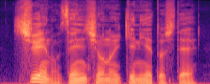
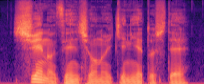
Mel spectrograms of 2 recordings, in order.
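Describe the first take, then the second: Both takes have the same delivery.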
